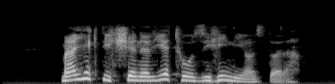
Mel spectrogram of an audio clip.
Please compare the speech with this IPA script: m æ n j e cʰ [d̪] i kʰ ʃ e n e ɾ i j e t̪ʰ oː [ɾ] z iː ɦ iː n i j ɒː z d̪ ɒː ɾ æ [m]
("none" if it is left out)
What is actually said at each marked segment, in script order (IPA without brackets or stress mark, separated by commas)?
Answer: d̪, none, m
